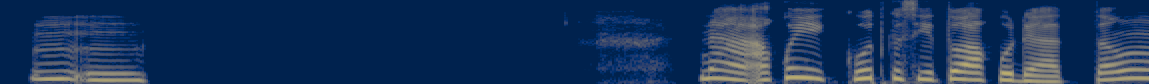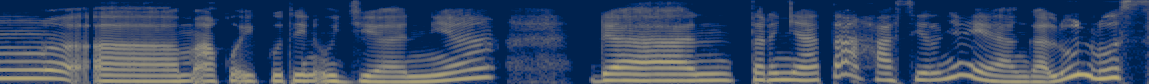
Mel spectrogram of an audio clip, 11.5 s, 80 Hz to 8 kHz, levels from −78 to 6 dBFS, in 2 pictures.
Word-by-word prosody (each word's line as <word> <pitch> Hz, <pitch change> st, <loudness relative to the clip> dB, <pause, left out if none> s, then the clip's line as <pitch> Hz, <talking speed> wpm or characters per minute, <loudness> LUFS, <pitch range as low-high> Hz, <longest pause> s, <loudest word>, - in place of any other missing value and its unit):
Mhm. 230 Hz, -4 st, -2 dB, 2.8 s
Nah 265 Hz, -5 st, +2 dB
aku 280 Hz, +7 st, 0 dB, 0.2 s
ikut 285 Hz, +5 st, 0 dB
ke 280 Hz, -, +2 dB
situ, 260 Hz, +1 st, 0 dB
aku 240 Hz, -3 st, +4 dB
dateng, 205 Hz, +7 st, -1 dB, 0.6 s
mmm, 195 Hz, 0 st, +1 dB
aku 195 Hz, -, -3 dB
ikutin 200 Hz, +1 st, -1 dB
ujiannya, 195 Hz, -, 0 dB, 0.5 s
dan 220 Hz, 0 st, +2 dB
ternyata 240 Hz, -, 0 dB
hasilnya 240 Hz, -, -3 dB
ya 210 Hz, -8 st, 0 dB
nggak 175 Hz, 0 st, -2 dB
lulus. 315 Hz, -, +1 dB
230 Hz, 95 wpm, -24 LUFS, 200-265 Hz, 2.8 s, aku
